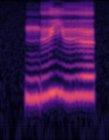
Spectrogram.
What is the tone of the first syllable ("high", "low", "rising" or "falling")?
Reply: rising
